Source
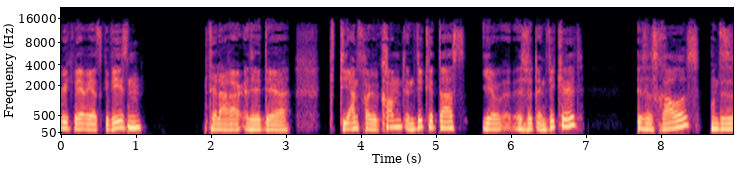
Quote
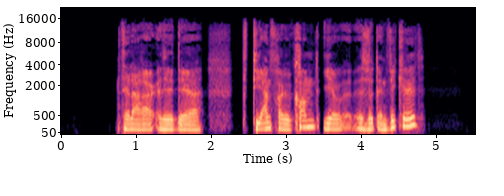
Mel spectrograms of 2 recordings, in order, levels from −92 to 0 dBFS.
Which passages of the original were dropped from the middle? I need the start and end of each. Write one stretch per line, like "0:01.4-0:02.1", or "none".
0:04.6-0:05.5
